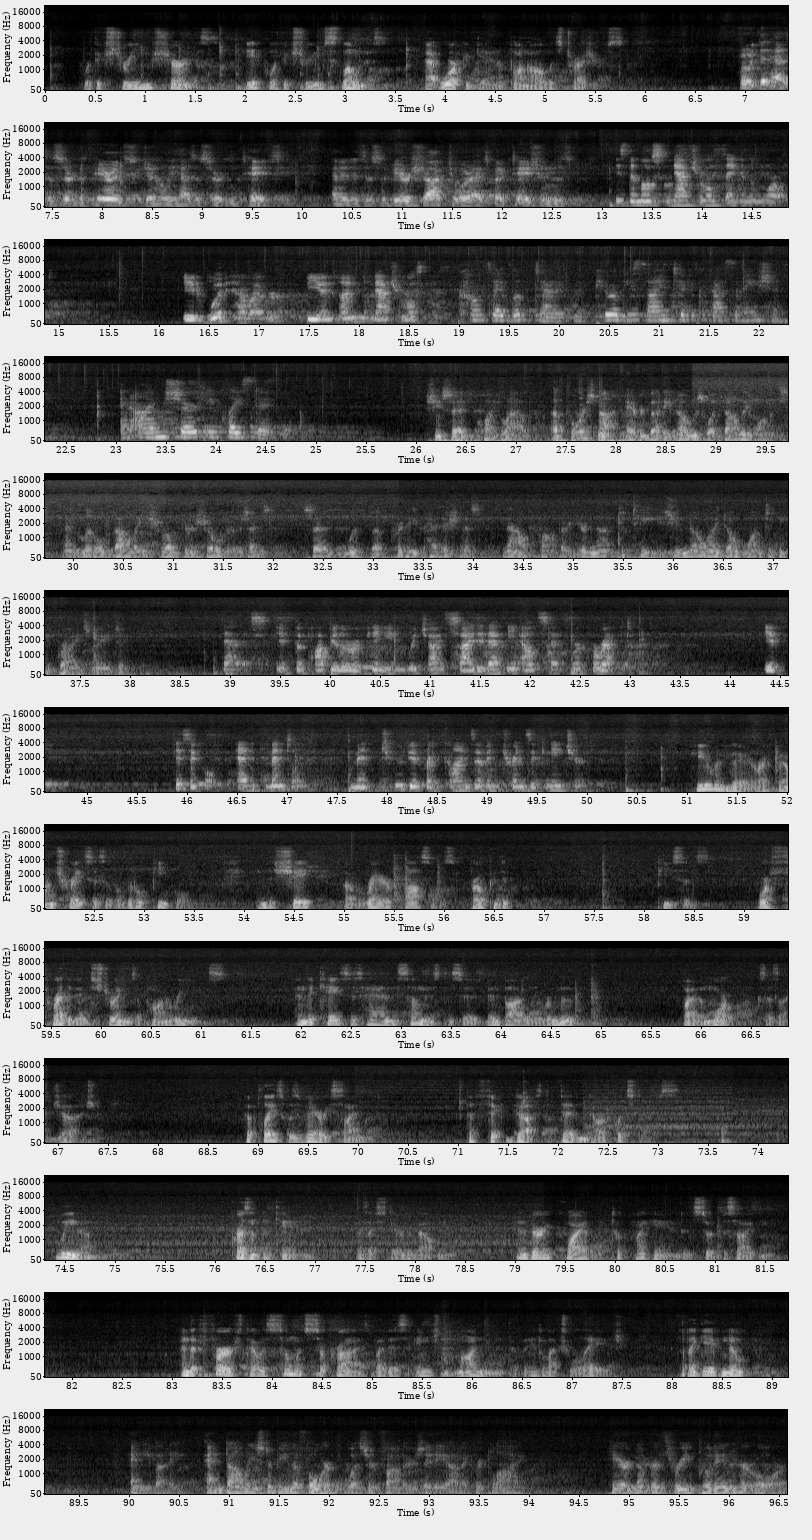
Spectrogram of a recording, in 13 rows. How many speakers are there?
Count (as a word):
five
